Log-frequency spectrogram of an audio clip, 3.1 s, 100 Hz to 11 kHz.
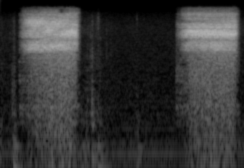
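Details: Barn owl nestlings in Spain, 21 December 2023, begging and fighting over a delivered bird inside the nest. Two loud, breathy hisses about three quarters of a second long, separated by a short rustle.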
